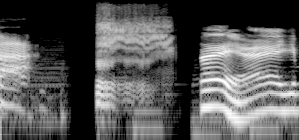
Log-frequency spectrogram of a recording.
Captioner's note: fart sound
